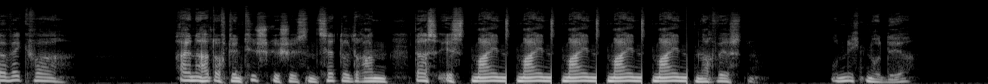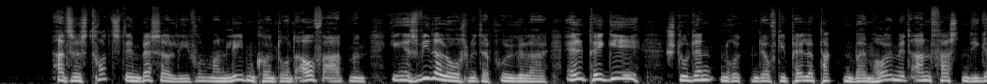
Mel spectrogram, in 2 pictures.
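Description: Right after "dran das ist", from 5.06 to 6.87 s, a broken-record loop repeats one 452 ms fragment four times back to back, likely a stalled player or stream replaying its last buffer. A spectrogram shows identical blocks tiled in a row; the speech meant for that span is missing.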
